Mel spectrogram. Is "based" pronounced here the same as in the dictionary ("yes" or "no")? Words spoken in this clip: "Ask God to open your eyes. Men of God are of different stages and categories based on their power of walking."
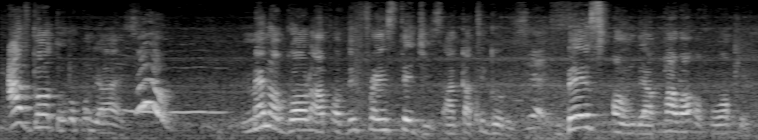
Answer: yes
